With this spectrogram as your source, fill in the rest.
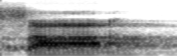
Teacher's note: ये जो दंती वाला सा है इसको बोलो सा, तो दांत में टच कर रहा है ना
